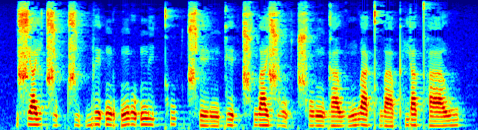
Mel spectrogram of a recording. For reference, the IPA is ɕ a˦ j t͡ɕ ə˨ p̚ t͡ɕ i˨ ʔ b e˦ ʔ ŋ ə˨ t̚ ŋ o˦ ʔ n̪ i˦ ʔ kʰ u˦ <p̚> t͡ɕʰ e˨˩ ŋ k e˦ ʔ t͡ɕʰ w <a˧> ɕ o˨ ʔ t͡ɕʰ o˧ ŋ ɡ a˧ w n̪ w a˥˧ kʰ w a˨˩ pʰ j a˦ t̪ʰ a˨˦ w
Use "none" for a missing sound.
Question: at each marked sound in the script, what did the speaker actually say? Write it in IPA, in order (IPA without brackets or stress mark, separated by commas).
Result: k̚, a˦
